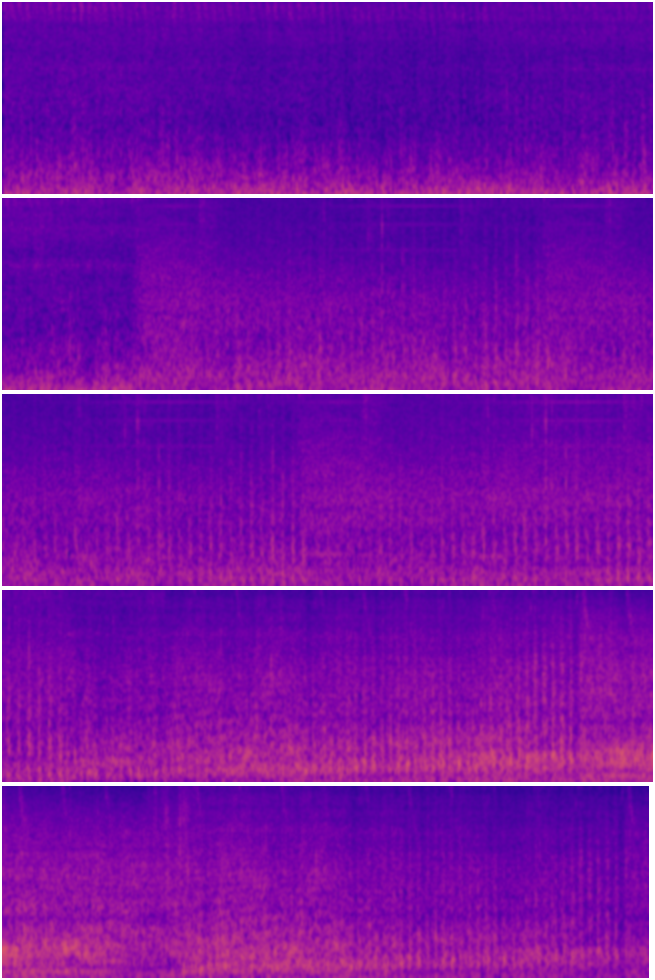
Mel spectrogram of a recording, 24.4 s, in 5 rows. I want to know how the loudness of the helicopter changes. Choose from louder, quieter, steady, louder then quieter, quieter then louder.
louder.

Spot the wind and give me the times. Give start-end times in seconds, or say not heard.
0.0-15.7.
